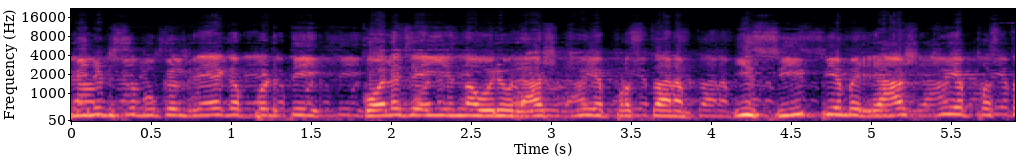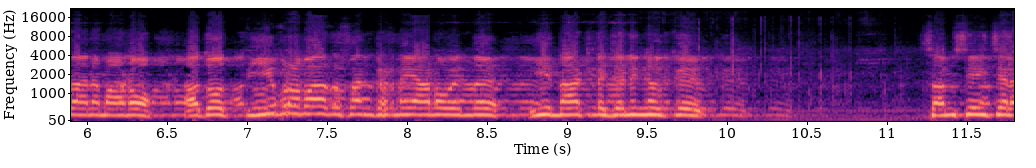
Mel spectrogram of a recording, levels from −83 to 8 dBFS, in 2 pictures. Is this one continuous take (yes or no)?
yes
